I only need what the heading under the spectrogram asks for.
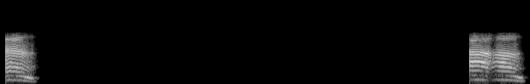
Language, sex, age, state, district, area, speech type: Malayalam, female, 60+, Kerala, Malappuram, rural, conversation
